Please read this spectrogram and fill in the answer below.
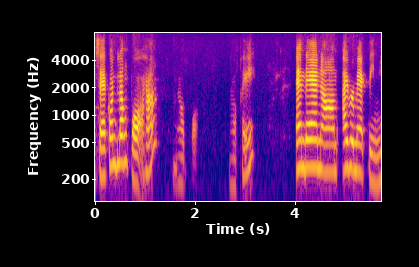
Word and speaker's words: ivermectin: okay and then um ivermectin yes that's how to pronounce it hindi vermectin okay ivor para since you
